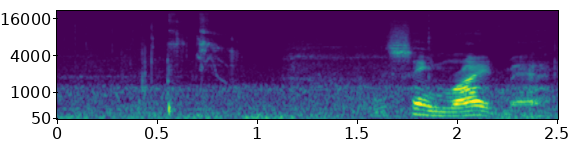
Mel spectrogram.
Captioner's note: thug sucks teeth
